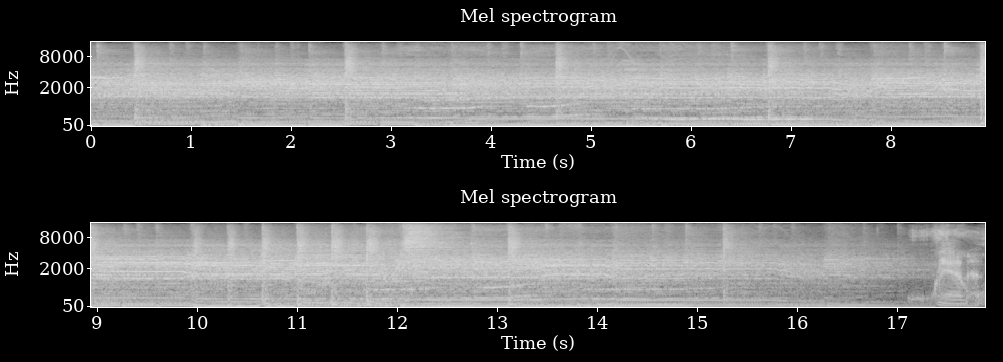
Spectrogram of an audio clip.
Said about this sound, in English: there's that like nice high guitar part on top of that. The yeah. But then the crunchy guitars underneath and the synths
